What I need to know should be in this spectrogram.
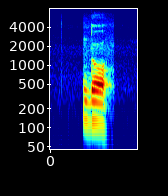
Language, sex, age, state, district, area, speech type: Bodo, male, 30-45, Assam, Kokrajhar, rural, read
